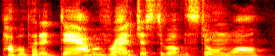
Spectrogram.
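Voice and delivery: ordinary delivery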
